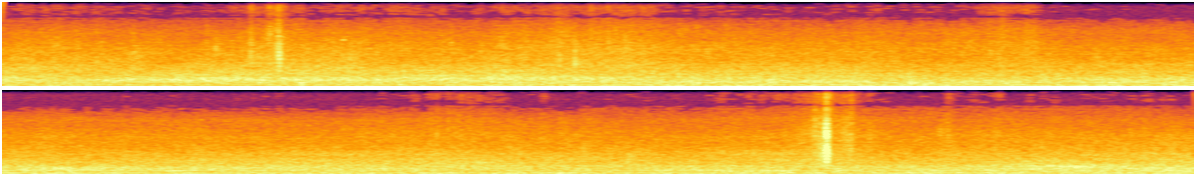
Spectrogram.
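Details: Steady low engine rumble and wind-like noise at a fishing port, with a few faint clicks and no animal voices.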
